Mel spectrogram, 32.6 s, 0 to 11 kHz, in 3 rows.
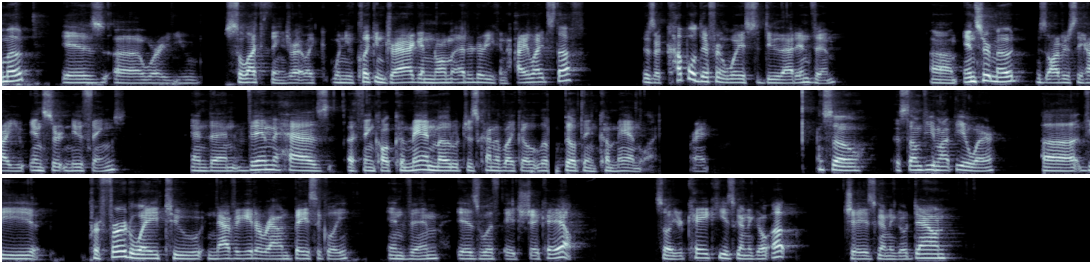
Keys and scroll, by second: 18.5-19.7 j, 19.9 j, 22.9-24.7 typing, 28.1-29.0 typing, 30.3-32.6 typing.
